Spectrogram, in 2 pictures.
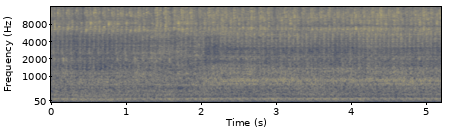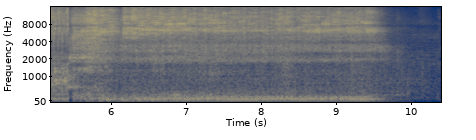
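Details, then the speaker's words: Newly installed 1904cc engine in a 1964 Karmann Ghia race car with twin carbs: a deep, lumpy idle with an uneven beat that shifts midway before shutting off. It runs rich with the carbs unsynchronised. "But you can tell uh I don't know if you can tell in the shop. She's uh she rolls coal good due to the fact that well I mean I'm just saying we're running rich."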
